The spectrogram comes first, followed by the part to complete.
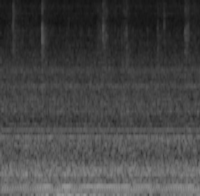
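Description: A steady low hum, with a few faint soft clicks as trading cards are slid through by hand.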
